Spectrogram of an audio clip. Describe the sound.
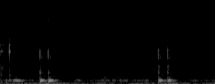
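Faint, sharp computer mouse clicks, a few in all, some coming in quick double pairs, separated by quiet gaps, with no one talking.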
